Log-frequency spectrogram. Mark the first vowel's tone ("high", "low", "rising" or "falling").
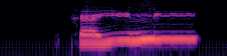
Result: low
